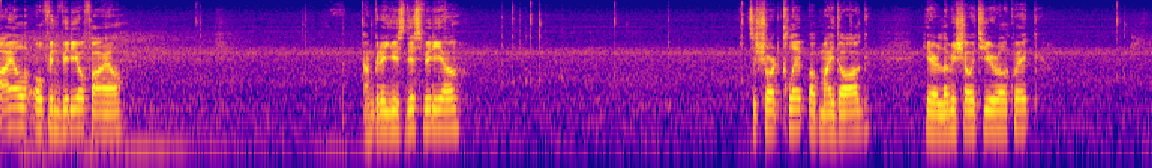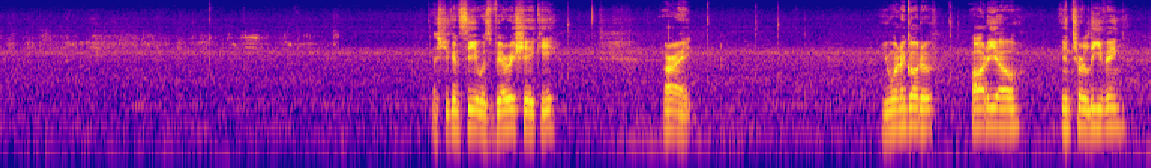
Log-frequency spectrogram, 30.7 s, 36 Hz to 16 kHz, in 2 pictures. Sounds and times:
Speech: 0.0 - 1.7, 4.8 - 6.2, 9.9 - 11.6, 12.3 - 14.0, 21.1 - 22.8, 24.2 - 24.6, 27.1 - 30.4.

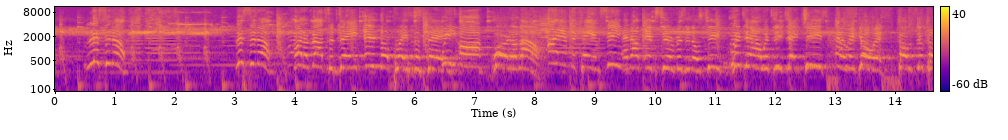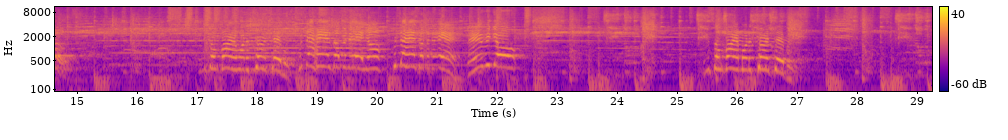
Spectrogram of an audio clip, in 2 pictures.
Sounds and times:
Music: 0.0 - 29.2
Speech: 0.5 - 1.3, 3.0 - 15.0, 17.2 - 22.4, 25.4 - 27.1.

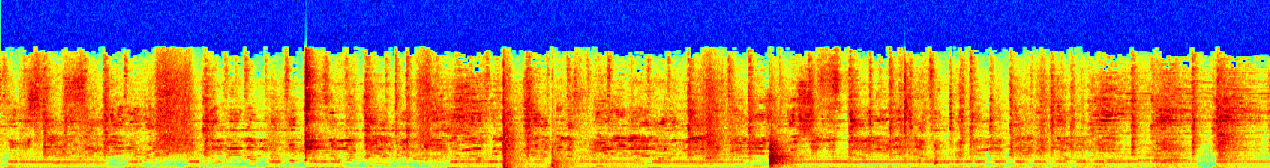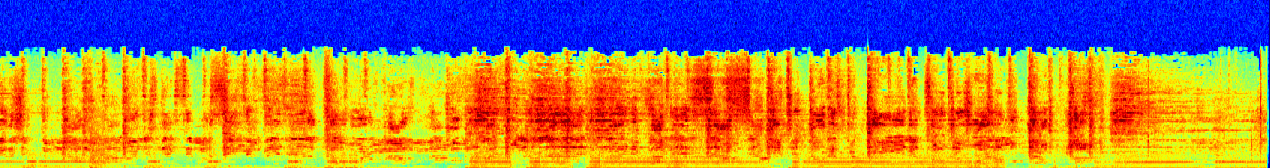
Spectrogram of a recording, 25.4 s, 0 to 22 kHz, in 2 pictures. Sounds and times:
Music: 0.0 - 25.4.

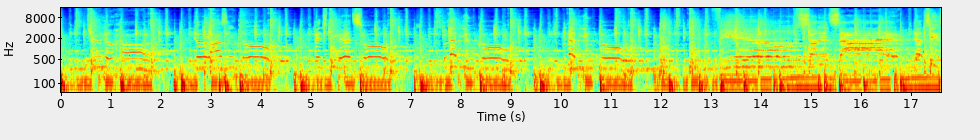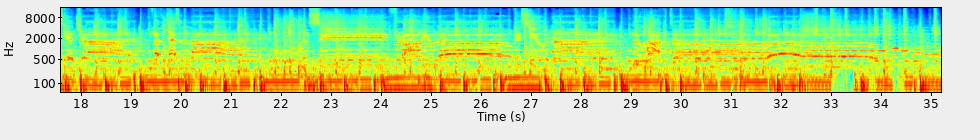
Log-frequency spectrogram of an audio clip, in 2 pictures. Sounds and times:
Music: 0.0 - 35.2.

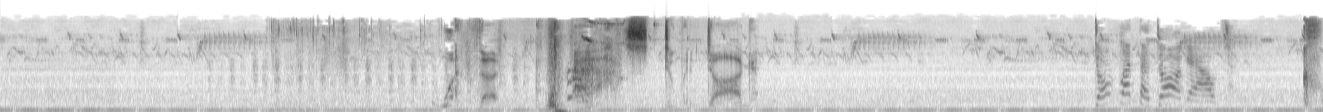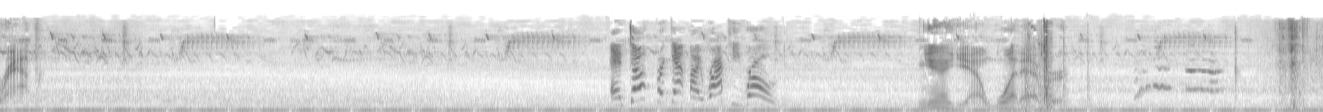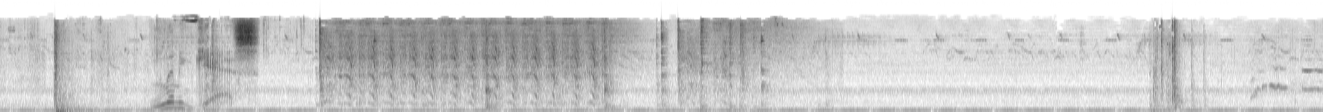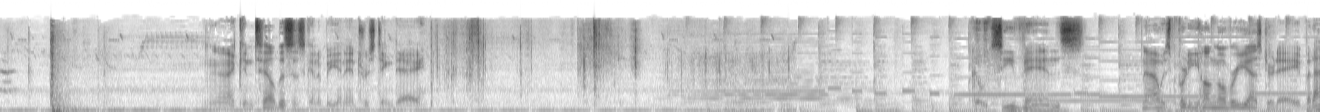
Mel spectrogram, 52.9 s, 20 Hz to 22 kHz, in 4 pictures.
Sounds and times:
Outside, rural or natural: 0.0 - 48.2
Vehicle: 20.5 - 47.7.

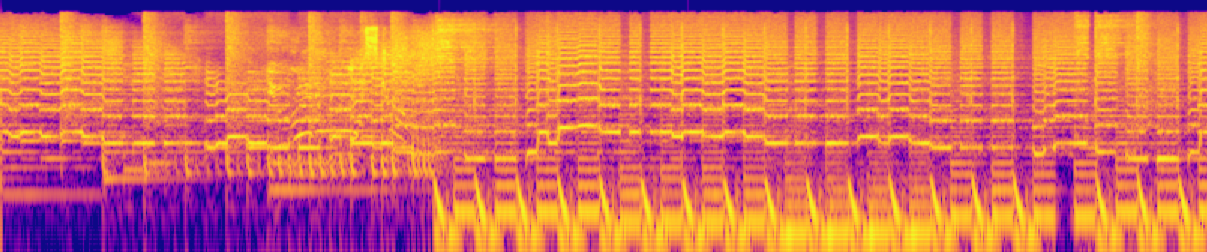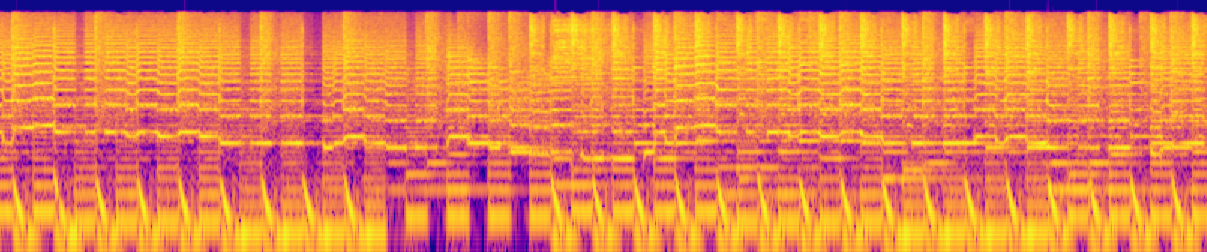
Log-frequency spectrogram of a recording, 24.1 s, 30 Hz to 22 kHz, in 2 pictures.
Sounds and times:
Techno: 0.0 - 24.1.

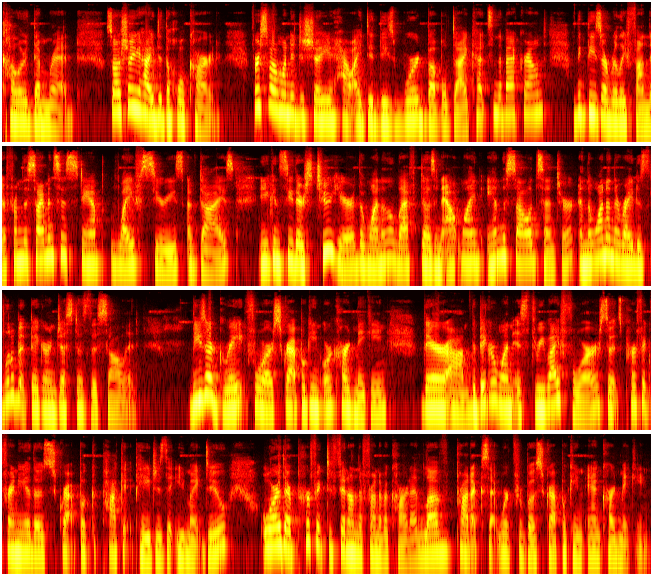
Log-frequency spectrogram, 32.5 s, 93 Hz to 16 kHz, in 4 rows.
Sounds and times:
Speech: 0.0 - 18.0, 18.6 - 32.4.

